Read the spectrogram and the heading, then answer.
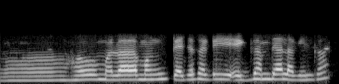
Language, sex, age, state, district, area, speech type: Marathi, male, 18-30, Maharashtra, Wardha, rural, conversation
